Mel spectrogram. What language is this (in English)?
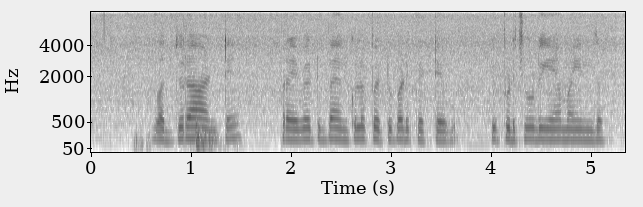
Telugu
